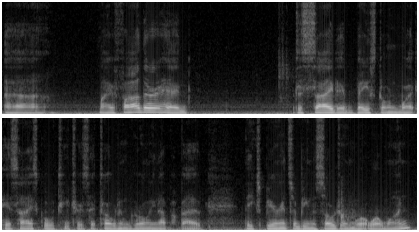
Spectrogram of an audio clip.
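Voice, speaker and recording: Speaking with an American accent, a man has a somewhat breathy, dark, mellow voice of fairly low pitch with ordinary variation, at a moderate pace with long, frequent pauses and audible room echo. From Washington, D.C., USA. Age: 60s. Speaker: economics professor. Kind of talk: interview, life story. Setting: filmed at an economics conference.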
